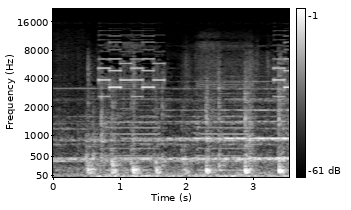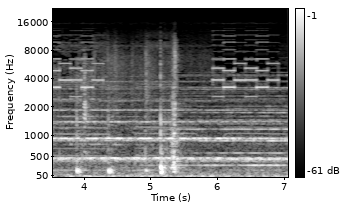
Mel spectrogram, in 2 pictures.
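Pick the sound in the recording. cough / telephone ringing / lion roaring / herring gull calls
telephone ringing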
